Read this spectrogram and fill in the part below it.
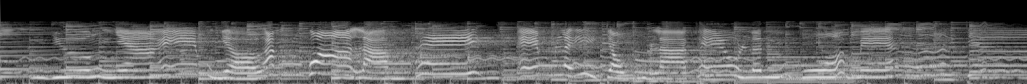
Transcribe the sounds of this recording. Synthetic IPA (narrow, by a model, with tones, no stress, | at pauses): zɨ˨˩˨əŋɲaː˨˩ɛ˧mɲəː˨˦ʔa˧˩jŋ̟kwaː˧laː˨˩mt̪ʰi˧ | ʔɛ˧mlə˨˦jt͡ɕə˨˩wŋ͡mlaː˨˩t̪ʰɛ˧wli˧ŋ̟vu˧əmɛ˧˩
